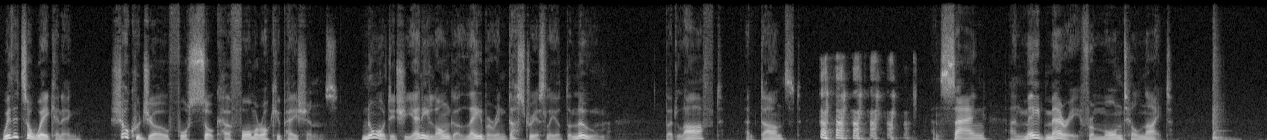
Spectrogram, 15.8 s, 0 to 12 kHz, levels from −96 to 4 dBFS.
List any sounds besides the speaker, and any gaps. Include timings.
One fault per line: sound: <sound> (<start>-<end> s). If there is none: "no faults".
sound: laugh (10.2-11.5 s)
sound: thud (15.2-15.5 s)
